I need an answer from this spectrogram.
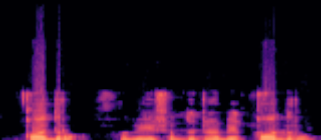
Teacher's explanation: অকফের সময় র সাকিন করতে হবে কদর হবে শব্দটা হবে কদর প্রথম দালে খলকল হবে পরে রটা আস্তে উঠবে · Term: কলকলা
